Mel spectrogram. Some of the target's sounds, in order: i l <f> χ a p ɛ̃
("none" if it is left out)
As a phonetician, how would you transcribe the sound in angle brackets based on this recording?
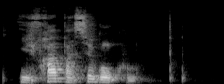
f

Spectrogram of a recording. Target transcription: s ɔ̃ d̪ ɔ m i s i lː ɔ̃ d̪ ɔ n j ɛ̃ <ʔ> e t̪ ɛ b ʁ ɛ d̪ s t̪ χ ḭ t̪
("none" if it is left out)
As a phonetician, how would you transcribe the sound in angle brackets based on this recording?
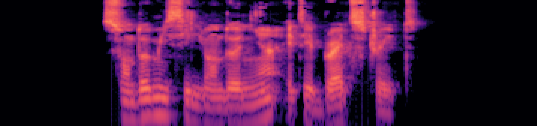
ʔ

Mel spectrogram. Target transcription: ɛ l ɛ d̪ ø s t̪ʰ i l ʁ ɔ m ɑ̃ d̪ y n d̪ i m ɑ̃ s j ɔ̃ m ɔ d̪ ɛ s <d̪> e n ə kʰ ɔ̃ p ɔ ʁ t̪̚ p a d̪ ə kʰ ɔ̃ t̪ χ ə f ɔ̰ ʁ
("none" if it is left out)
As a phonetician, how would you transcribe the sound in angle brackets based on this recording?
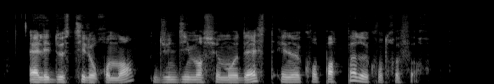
t̪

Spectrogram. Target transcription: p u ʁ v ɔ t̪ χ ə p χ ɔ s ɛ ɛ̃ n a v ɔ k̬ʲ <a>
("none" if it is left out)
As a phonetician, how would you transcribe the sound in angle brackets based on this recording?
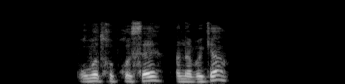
a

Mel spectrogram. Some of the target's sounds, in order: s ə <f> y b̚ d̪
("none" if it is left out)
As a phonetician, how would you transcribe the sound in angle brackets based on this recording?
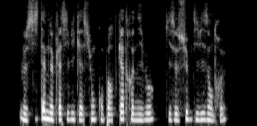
s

